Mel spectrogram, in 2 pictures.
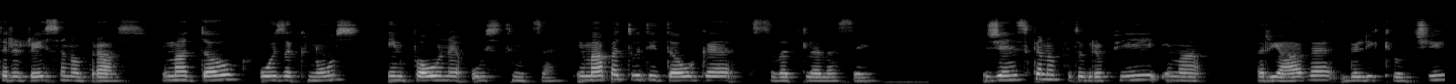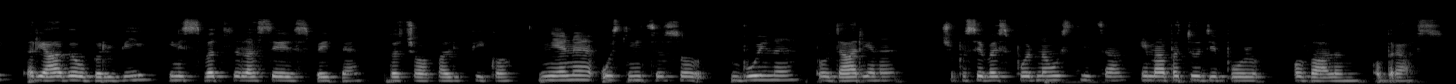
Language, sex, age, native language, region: Slovenian, female, 18-29, Slovenian, Central Slovenia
